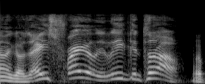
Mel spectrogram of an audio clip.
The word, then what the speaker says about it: Frehley: I would say Hreily Freelie admits That freylee is the proper pronunciation Oh its freyleey?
